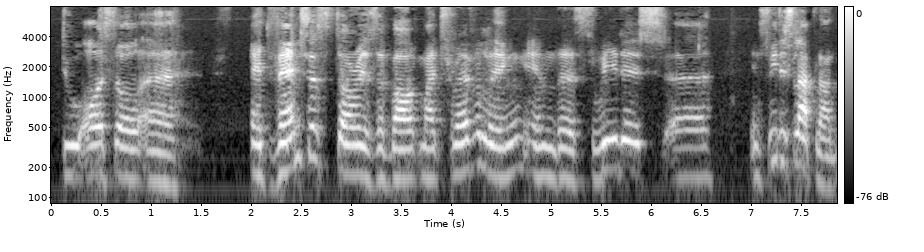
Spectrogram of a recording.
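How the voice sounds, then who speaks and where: A German-accented actor in his fifties introduces himself with easy good humor. His voice sits on the higher side for a man, heard over a video call. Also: low-quality recording. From Ruhr area, Germany. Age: 50s.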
